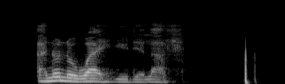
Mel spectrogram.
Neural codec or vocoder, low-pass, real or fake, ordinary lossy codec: none; 7.2 kHz; real; MP3, 32 kbps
